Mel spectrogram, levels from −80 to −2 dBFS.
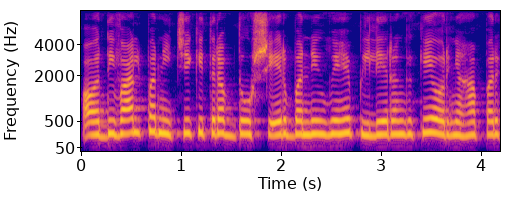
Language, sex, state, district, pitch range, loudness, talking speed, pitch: Hindi, female, Uttarakhand, Uttarkashi, 250-270 Hz, -15 LUFS, 230 wpm, 255 Hz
